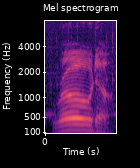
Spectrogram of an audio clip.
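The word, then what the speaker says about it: ロード: That's a row, and then it's road. Rodo. That's how you'd read it in Japanese, but it translates as load.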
